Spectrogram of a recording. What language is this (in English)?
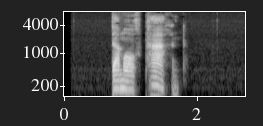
Persian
